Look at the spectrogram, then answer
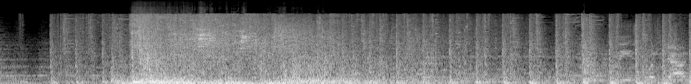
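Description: ED-209 robot gunfire and explosions in a Robocop video game: a loud booming blast opens into a long roaring barrage of rapid machine-gun fire that rattles on to the end.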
